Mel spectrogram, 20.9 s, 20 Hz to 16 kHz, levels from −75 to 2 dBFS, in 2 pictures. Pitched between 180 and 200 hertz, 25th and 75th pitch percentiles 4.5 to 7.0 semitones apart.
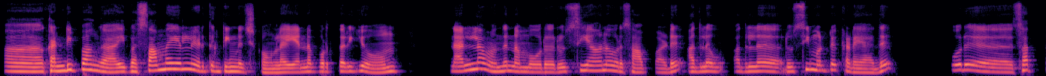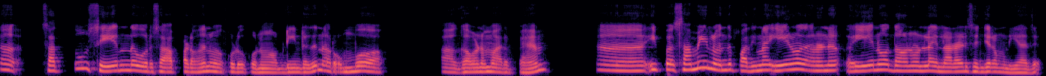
Yes: medium, 185 Hz; average, 5.0 semitones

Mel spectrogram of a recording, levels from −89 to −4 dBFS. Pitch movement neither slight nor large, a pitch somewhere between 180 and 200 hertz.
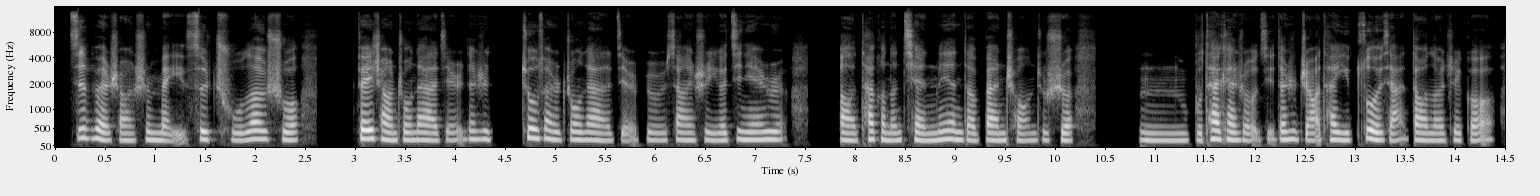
No: narrow, 1.9 semitones; high, 195 Hz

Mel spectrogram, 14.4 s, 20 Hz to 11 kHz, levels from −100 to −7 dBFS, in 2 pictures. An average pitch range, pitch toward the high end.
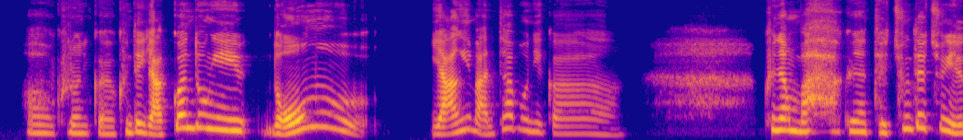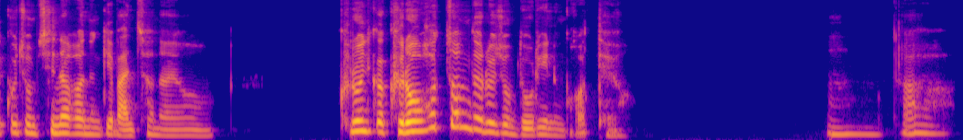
No: wide, 6.9 semitones; high, 200 Hz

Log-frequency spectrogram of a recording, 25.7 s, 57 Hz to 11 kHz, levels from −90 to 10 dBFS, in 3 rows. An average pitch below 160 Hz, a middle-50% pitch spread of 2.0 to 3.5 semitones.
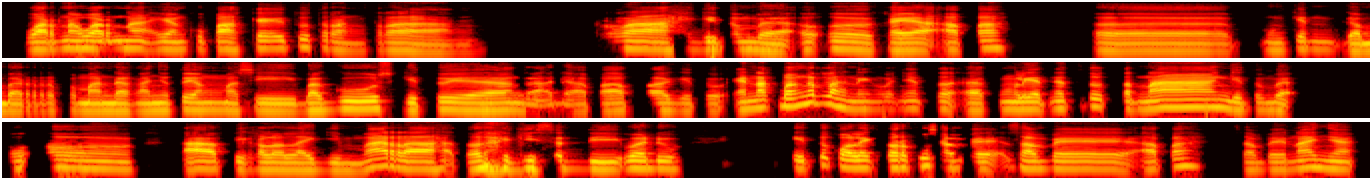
Yes: low, 135 Hz; average, 3.2 semitones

